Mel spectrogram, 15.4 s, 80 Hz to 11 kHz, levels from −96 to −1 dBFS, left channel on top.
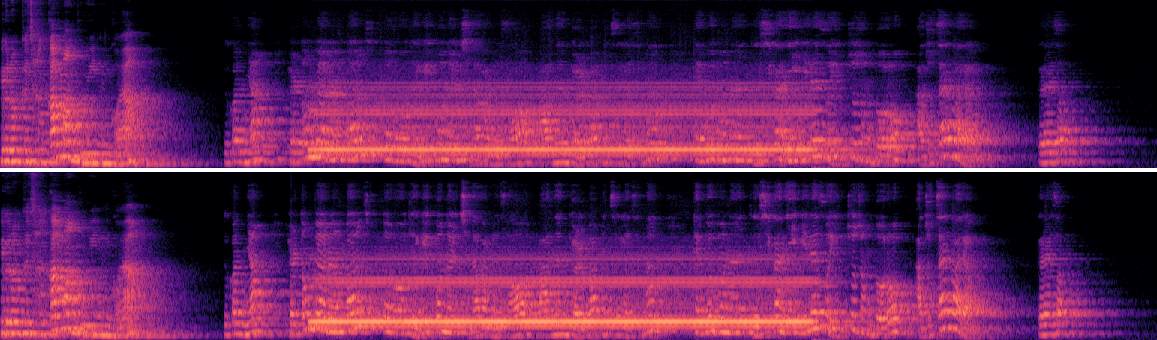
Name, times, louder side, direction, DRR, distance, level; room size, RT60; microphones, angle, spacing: voice 1, 0.0-1.8, left 1 dB, 70° left, -2 dB, 0.6 m, -27 dB
voice 2, 3.0-3.5 3.8-8.8 9.2-13.0 13.8-14.1, right 2 dB, 65° right, 1 dB, 0.4 m, -31 dB
Telephone, 4.1-10.8, right 5 dB, 20° left, 0.3 m, -25 dB
3.0 x 2.2 x 2.3 m, 1.4 s
head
